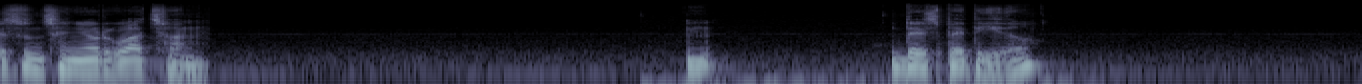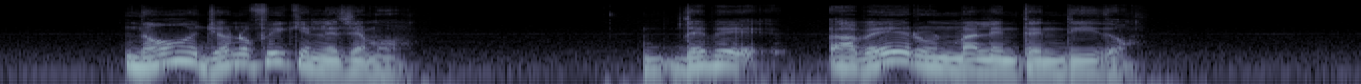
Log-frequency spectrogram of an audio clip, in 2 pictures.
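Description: A man talks anxiously on a phone nearby.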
